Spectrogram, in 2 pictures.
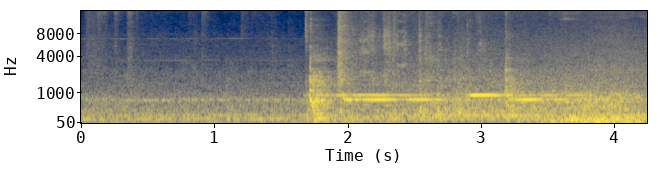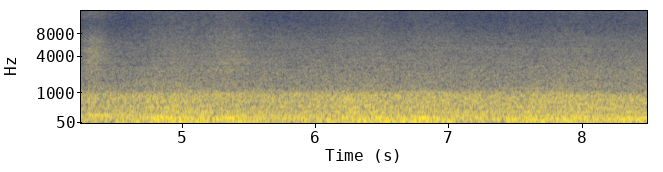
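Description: Hong Kong MTR Kwun Tong line modernised M-Train at a station. A low steady hum gives way about two seconds in to a sudden louder sound with a short two-note electronic chime, then the steady rumble of the train as it moves off past the platform.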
